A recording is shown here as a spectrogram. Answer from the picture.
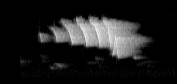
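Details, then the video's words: Song of the American redstart: a thin, very high opening note followed by a rapid series of slurred notes that swell in loudness and finish with a lower, buzzier downward flourish. "American Redstart Singing - Candelita Norteña Cantando"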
